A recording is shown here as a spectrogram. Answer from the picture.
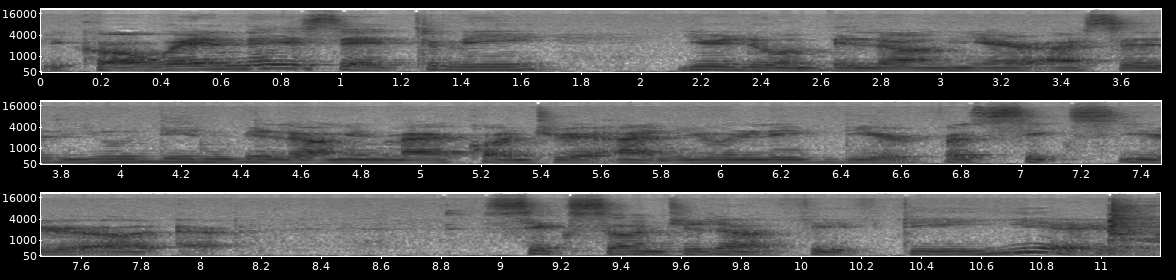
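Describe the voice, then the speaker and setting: A woman speaks with a Jamaican accent at a very deep, low pitch and a fairly slow pace. Her loudness stays very even, her pitch varies in an ordinary way, and there is noticeable background noise. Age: 80s+. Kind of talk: interview answer.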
